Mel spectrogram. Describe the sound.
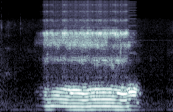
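A man snoring in his sleep: one long, loud, rasping snore with a buzzing, low-pitched rattle that starts abruptly and cuts off sharply after about a second, with quiet before and after.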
